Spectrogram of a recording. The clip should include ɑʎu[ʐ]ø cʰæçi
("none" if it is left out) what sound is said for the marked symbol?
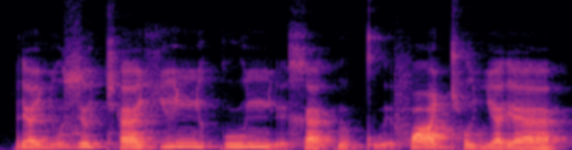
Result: z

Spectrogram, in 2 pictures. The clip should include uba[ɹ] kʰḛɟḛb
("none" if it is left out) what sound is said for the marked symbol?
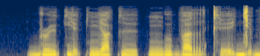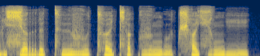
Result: r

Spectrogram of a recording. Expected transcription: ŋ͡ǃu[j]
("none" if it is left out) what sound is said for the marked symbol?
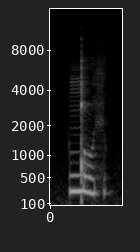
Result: ç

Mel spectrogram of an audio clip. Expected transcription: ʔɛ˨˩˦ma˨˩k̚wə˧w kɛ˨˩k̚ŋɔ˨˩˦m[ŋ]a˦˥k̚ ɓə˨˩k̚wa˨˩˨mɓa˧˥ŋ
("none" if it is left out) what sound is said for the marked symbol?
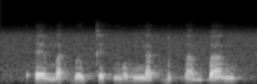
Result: ŋ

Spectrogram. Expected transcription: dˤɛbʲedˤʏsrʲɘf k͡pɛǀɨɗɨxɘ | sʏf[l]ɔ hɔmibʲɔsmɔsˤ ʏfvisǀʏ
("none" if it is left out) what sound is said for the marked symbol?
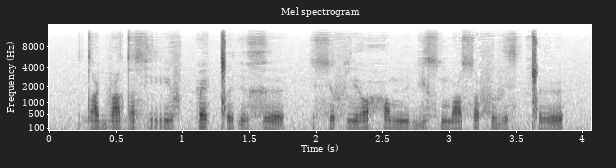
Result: lʲ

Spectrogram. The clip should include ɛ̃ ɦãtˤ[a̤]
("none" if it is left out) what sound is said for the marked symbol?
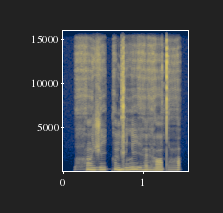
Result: a̤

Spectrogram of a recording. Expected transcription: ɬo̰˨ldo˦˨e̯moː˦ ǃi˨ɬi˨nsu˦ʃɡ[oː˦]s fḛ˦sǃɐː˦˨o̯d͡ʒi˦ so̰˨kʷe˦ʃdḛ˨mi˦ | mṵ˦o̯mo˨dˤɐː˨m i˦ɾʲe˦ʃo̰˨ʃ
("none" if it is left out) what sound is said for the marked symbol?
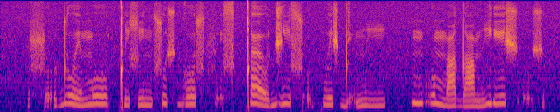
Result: oː˦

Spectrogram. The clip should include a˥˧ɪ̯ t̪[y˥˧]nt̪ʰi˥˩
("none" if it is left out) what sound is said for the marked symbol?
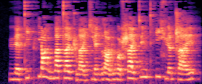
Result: y˥˧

